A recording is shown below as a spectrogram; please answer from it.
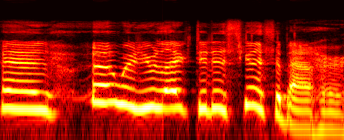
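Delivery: through a yawn. Woken early by his wife, a husband replies to her, yawning. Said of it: "he asked with a yawn".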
